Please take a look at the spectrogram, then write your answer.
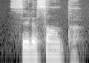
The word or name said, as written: c'est le centre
